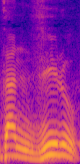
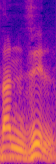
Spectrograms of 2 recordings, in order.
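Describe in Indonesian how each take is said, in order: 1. Kata ini berakhir dengan vokal. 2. Kata ini berakhir dengan konsonan. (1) "tapi tanzilu" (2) "bukan tanzil"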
